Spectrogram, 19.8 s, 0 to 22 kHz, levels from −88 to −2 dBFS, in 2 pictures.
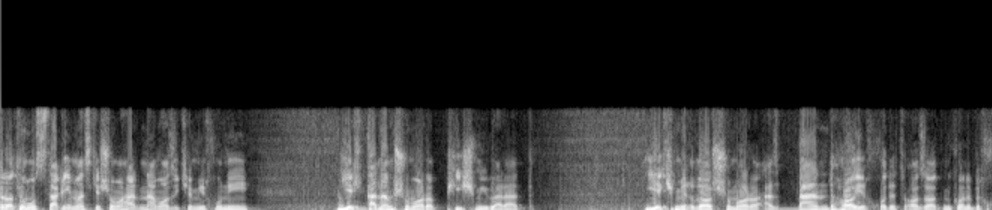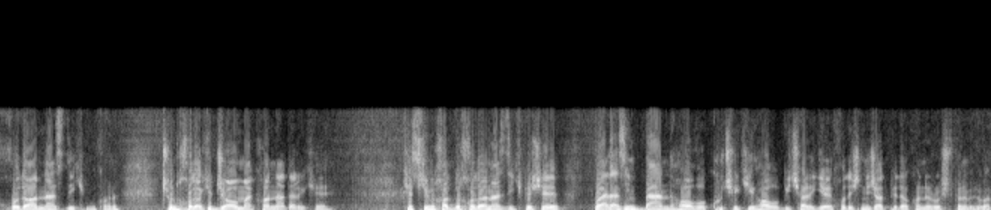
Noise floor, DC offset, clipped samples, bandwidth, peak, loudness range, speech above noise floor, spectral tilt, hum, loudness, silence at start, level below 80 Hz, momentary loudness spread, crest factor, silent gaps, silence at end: -42 dBFS; under 0.1%; 0.8%; 11 kHz; 0 dBFS; 3 LU; 30 dB; -6 dB/octave; none; -13 LUFS; 0 s; -38 dBFS; 8 LU; 12 dB; none; 0 s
